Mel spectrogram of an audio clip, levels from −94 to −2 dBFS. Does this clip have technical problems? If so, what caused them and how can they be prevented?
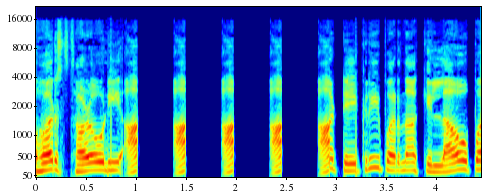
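Yes. Clock drift between sender and receiver runs throughout: the sender's clock is about 4% slow, so the receiver's jitter buffer keeps draining. Locking both ends to a common clock or adding adaptive resampling prevents it.

Repeated timing corrections from 0.04 to 4.43 s stretch the audio to 97% speed, adding roughly 150 ms through small, uneven repeats. A proper drift-compensating resampler would keep this smooth.

A short stall from a late packet at 0.24–0.30 s holds the sound for 42 ms with nothing lost, just a slight drawn-out buzz or dip. A somewhat deeper jitter buffer absorbs this.

Stutter with silent gaps from 1.01 to 2.93 s: a 112 ms burst repeats four times, each followed by 369 ms of dead silence, every 481 ms. It's likely a stalled stream retrying. Better buffering and network headroom keep the player fed.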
